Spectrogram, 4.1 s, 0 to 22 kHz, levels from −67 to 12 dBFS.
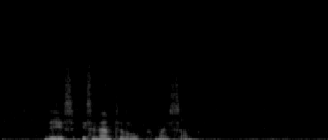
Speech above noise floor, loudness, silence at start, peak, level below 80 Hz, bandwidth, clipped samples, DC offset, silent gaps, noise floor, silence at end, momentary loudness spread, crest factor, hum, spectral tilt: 23 dB; -35 LUFS; 0.05 s; -18 dBFS; -54 dBFS; 16.5 kHz; under 0.1%; under 0.1%; none; -56 dBFS; 0.05 s; 14 LU; 18 dB; none; -6.5 dB/octave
